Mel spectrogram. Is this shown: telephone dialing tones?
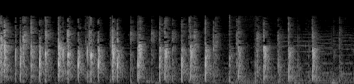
no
